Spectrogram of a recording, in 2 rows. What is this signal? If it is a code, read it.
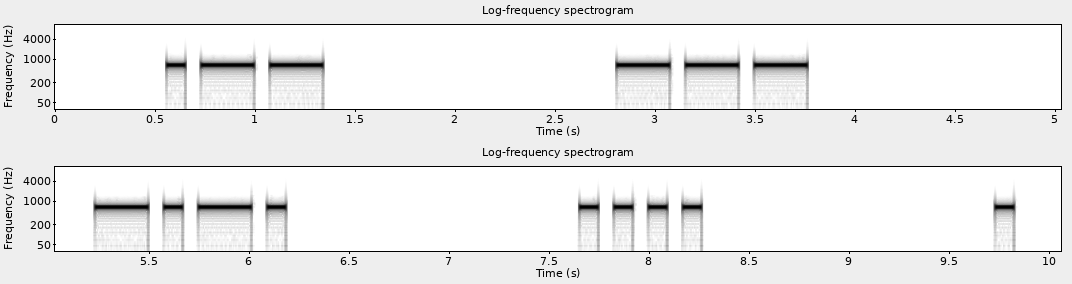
Morse code, heard as a keyed tone, about 14 wpm, spaced as for 5 wpm, 680 Hz. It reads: WOCHE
